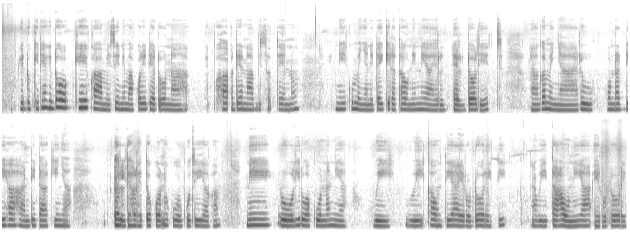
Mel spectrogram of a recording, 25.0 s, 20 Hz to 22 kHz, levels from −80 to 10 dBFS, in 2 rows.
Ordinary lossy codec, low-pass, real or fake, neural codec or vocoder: none; none; fake; vocoder, 44.1 kHz, 128 mel bands every 256 samples, BigVGAN v2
